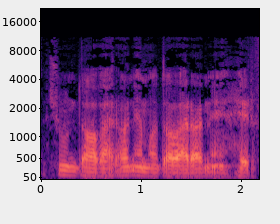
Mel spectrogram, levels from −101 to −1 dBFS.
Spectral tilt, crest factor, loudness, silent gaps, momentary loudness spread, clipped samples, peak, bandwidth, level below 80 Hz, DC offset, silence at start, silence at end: -6.5 dB/octave; 18 dB; -32 LUFS; none; 7 LU; under 0.1%; -14 dBFS; 11.5 kHz; -60 dBFS; under 0.1%; 0.1 s; 0 s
